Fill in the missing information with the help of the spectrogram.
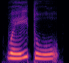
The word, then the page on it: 唯独: wéi dú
